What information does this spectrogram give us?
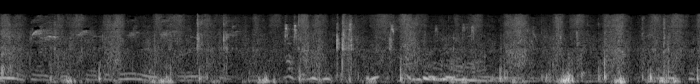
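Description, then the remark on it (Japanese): Footsteps of people walking past outdoors, recorded on an iPhone held in hand while walking: soft irregular steps mixed with murmuring voices of passersby talking and some faint background ambience. “例によって人が歩いてくると急にだんまりだまります。”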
